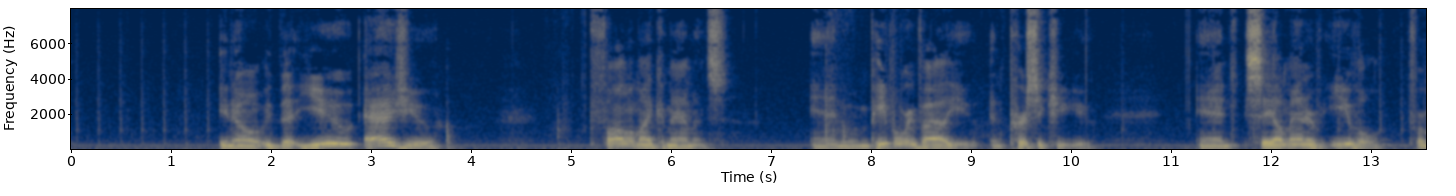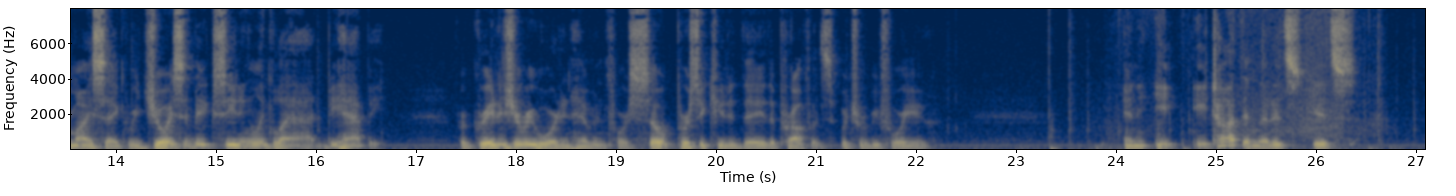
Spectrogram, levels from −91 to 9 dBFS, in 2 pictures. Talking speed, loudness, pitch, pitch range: 130 wpm, -27 LUFS, 120 Hz, 115-140 Hz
